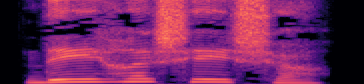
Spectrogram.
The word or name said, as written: ದೇಹಶೇಷ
